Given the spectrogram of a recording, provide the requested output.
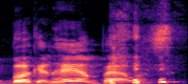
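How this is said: It is said the Atlanta way.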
